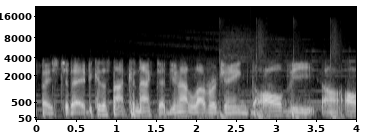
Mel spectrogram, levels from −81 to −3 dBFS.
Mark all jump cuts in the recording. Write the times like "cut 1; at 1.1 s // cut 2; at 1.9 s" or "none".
cut 1; at 2.7 s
